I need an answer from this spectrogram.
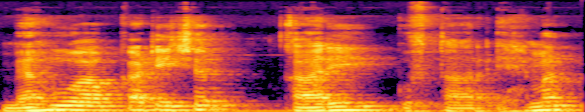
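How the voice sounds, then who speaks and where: A man's voice: mid-range voice, dark tone. Patient male Quran teacher, echoey room. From Azad Kashmir, Pakistan. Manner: patient, repetitive explaining, stretching out each letter sound in melodic recitation. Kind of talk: Quran reading lesson for children.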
